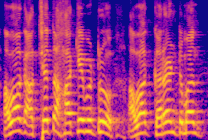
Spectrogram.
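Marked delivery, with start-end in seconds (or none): none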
